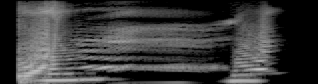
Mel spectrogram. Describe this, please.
SPACESHIP NOISE. Outer world sound effect produced using the excellent 'KtGranulator' vst effect by Koen of smartelectronix.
